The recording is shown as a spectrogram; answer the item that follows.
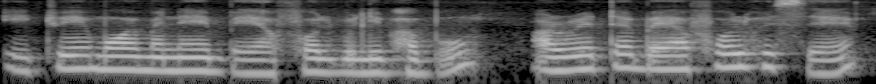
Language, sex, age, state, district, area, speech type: Assamese, female, 30-45, Assam, Sonitpur, rural, spontaneous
